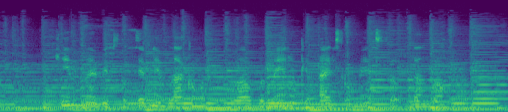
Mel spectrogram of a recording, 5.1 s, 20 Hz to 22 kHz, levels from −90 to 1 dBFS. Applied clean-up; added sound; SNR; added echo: none; Acoustic guitar; -5 dB; none.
